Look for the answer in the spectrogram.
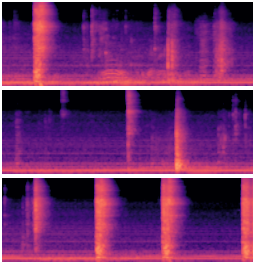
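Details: Pit Viper gas pistol test-firing with BBs after reassembly with a new O-ring fixing a gas leak and a repaired broken nozzle; outer barrel noise not yet fixed. Sharp, crisp, clean cracks at irregular intervals in a quiet room; normal firing.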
